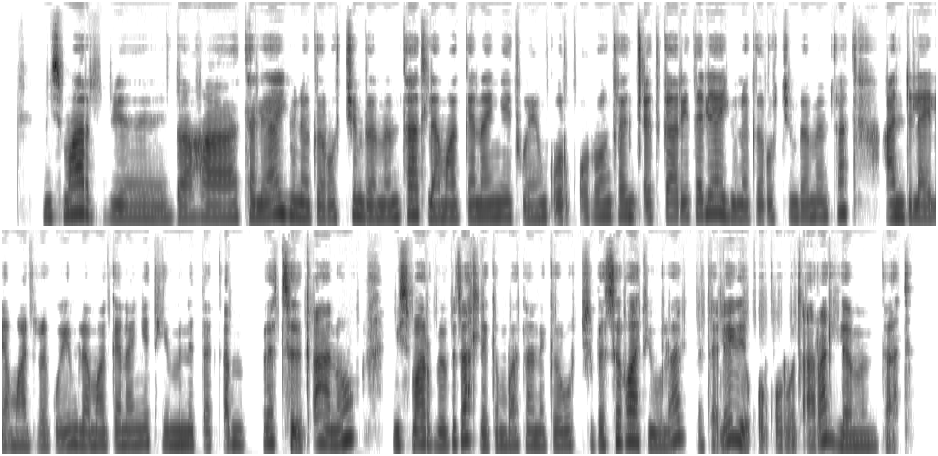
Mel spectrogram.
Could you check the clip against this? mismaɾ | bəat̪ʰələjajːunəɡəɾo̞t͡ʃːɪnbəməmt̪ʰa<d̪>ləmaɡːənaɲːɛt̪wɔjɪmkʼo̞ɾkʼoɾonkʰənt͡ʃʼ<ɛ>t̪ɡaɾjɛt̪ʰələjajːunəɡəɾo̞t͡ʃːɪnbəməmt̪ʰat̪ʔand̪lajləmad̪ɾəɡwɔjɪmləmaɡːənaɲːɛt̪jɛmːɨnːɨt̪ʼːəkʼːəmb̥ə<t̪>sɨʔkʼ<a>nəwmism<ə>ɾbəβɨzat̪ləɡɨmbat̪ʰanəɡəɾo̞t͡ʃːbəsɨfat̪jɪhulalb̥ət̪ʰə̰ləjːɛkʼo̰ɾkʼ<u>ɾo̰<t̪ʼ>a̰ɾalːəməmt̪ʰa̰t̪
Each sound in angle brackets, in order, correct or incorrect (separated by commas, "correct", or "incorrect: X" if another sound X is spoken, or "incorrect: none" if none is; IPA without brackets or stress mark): incorrect: t̪, correct, correct, correct, incorrect: a, incorrect: o, correct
